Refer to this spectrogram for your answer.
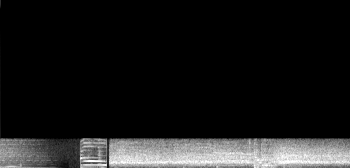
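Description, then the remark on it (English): A loud arena crowd erupts into sustained, roaring cheers and noise after a brief lull and a sharp slam, the broad wall of sound holding steady to the end. “Well, the crowd lets you know what they think of it.”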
